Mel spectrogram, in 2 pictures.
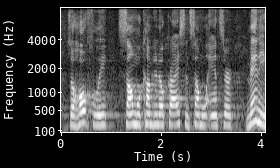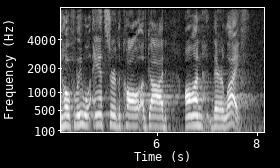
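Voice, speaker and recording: A man with a high pitch speaks in a monotone, flat intonation. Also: moderate pace. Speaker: conference preacher. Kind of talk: sermon. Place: hall.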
